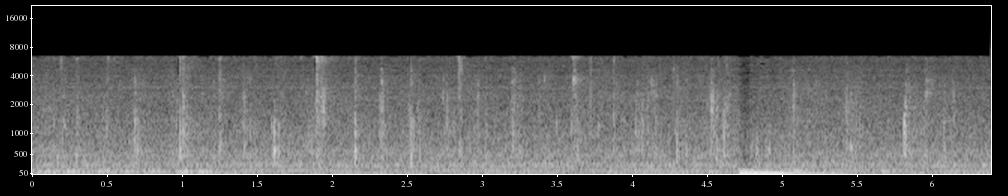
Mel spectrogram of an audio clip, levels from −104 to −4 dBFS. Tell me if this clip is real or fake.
fake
